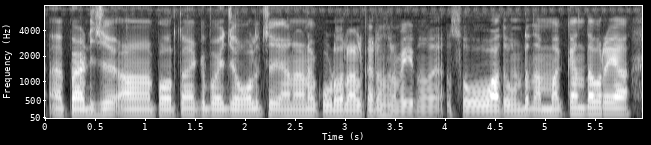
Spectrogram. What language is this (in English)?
Malayalam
